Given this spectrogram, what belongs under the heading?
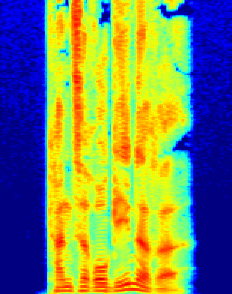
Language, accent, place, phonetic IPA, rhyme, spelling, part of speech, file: German, Germany, Berlin, [kant͡səʁoˈɡeːnəʁə], -eːnəʁə, kanzerogenere, adjective, De-kanzerogenere.ogg
- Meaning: inflection of kanzerogen: 1. strong/mixed nominative/accusative feminine singular comparative degree 2. strong nominative/accusative plural comparative degree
